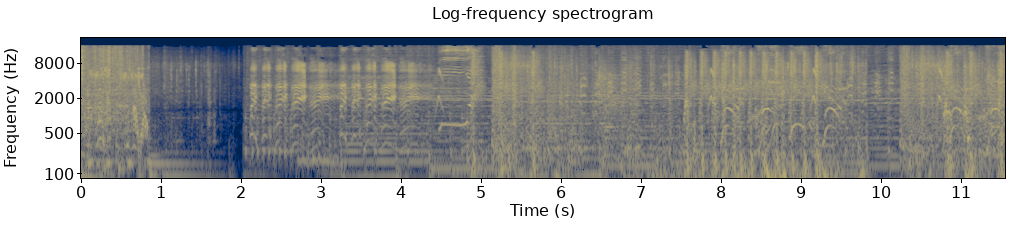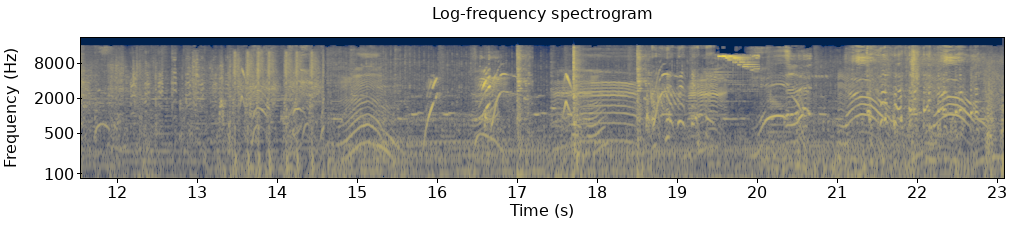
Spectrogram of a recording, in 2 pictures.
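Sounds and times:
background music: 2.1s - 23.0s
cartoon sound effects swooping: 13.6s - 20.7s.

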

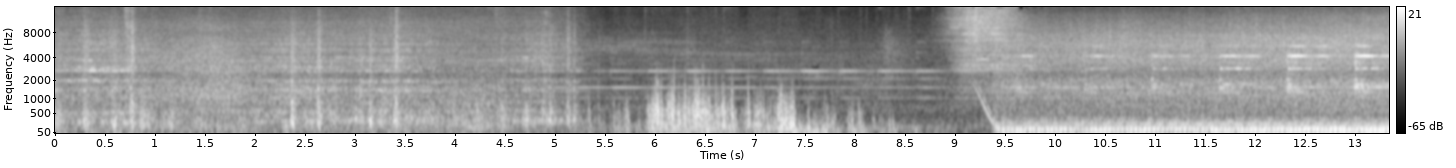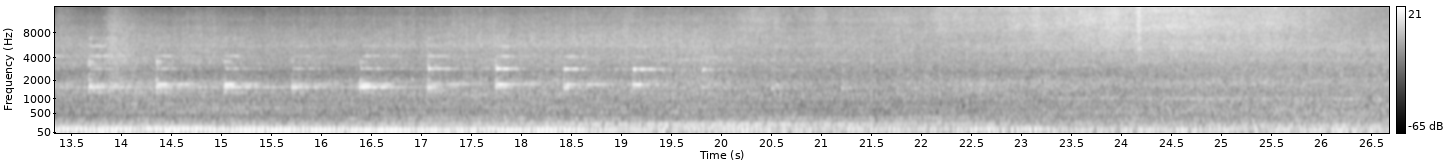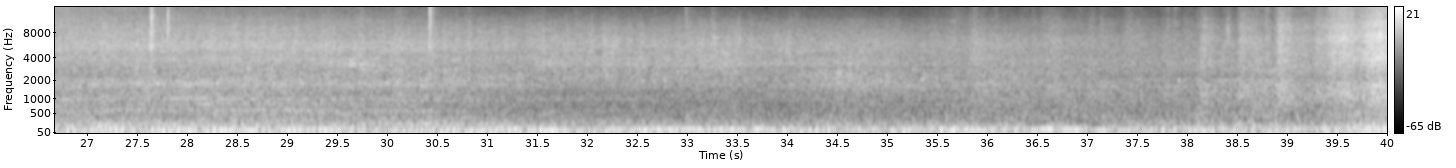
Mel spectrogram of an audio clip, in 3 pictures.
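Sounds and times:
diesel locomotive engine drone: 0.0s - 40.0s
crossing bell ringing: 4.9s - 22.7s
freight cars rumbling and rattling: 9.6s - 40.0s.

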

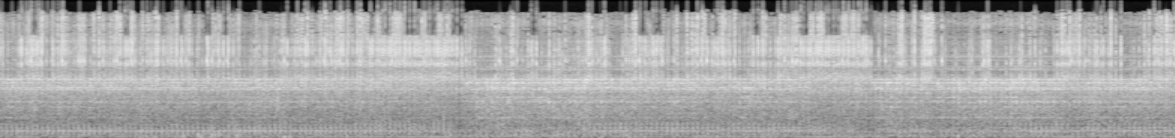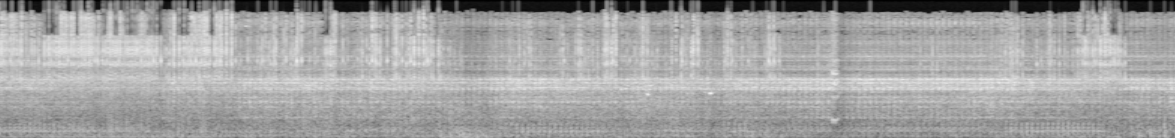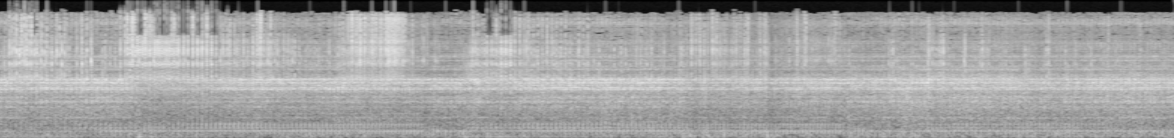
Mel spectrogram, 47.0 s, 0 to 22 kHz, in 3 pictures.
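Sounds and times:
motorcycle engine running: 0.0s - 46.9s
tyre noise: 0.0s - 46.9s
wind on microphone: 16.6s - 27.0s.

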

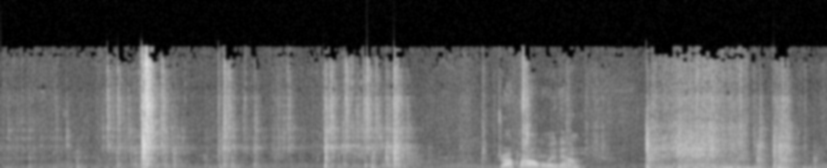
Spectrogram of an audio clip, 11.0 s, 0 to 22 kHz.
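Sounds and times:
metal grate clanking and rattling: 0.0s - 5.6s, 8.6s - 11.0s.

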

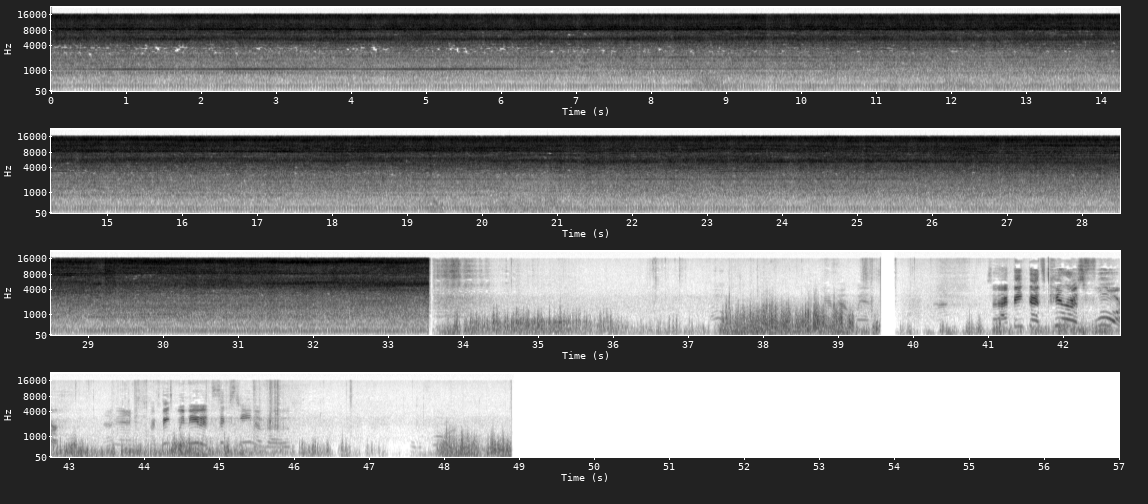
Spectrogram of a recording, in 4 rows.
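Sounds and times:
band sawmill cutting timber: 0.0s - 34.4s.

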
